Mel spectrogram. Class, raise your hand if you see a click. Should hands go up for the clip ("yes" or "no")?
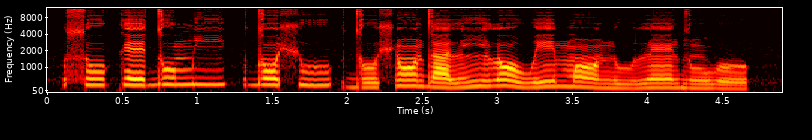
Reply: no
